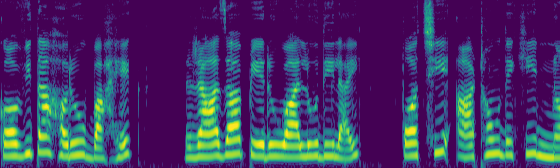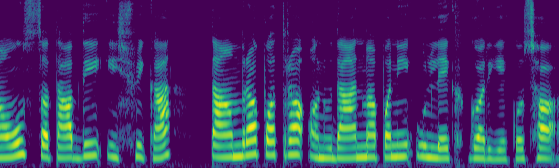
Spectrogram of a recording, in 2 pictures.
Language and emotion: Nepali, neutral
